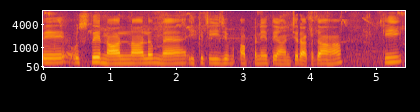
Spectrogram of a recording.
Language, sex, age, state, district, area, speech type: Punjabi, male, 45-60, Punjab, Jalandhar, urban, spontaneous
